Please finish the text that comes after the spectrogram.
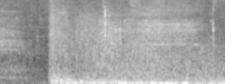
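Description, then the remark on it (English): A cannon fires with a sudden heavy boom, followed by a deep, sustained rumble that rolls on for nearly two seconds. No voices are heard. “After seeing that cannon, I wonder what it would do to a man to stand in front of the one that fired a thousand spikes.”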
